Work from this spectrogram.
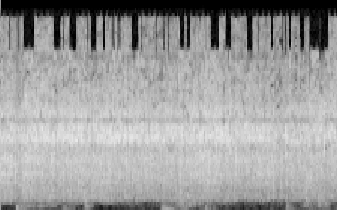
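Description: Egg with spices sizzles loudly and steadily while being sautéed in a pan, a continuous close frying hiss with faint low sounds underneath.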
